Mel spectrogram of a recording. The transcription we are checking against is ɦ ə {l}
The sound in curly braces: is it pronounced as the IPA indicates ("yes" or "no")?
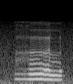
yes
